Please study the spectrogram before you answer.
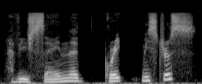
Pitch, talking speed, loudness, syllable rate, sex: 145 Hz, 180 wpm, -18 LUFS, 4.4 syllables/s, male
